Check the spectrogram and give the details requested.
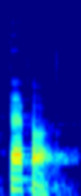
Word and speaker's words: pepper: Pepper. Chia R sau không phát âm.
